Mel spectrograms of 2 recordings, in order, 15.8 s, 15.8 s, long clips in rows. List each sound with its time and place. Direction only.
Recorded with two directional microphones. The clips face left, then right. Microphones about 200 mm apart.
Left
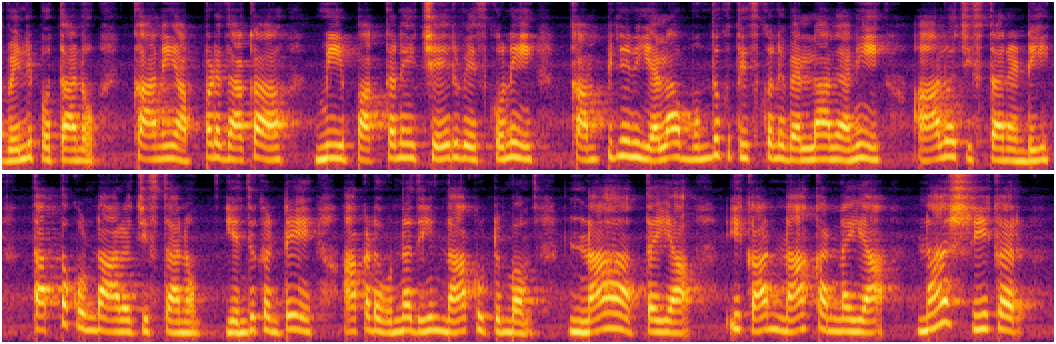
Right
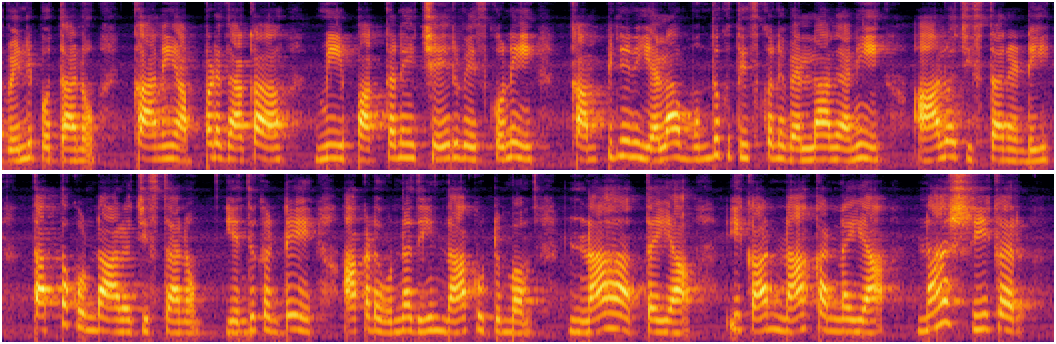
0.0 s a woman's voice: 20° left (ahead or behind)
